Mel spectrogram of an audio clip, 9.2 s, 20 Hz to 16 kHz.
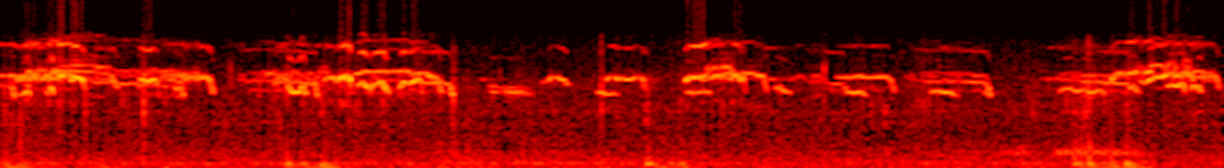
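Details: Young kestrels, 13 days old, begging while being fed at their nest in Théding, France, 5 June 2022; insistent high quavering whistles in clustered runs separated by brief pauses, several chicks overlapping.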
